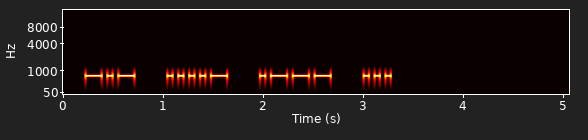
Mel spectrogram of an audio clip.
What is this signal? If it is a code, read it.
Morse code, heard as a keyed tone, about 22 wpm, spaced as for 16 wpm, 700 Hz. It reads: K4JS
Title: USA Call Signs - 4 Characters - 2x Character Spacing - 22wpm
